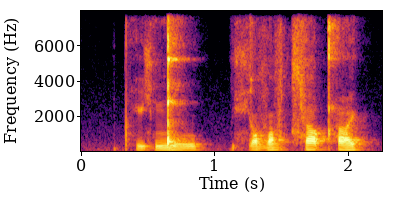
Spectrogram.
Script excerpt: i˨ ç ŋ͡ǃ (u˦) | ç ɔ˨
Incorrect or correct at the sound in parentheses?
correct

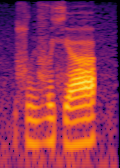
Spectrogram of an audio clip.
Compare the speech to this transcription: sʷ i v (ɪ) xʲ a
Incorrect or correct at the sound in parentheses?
incorrect: ʏ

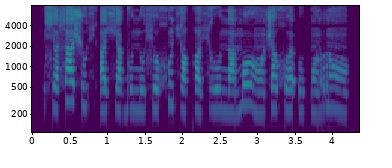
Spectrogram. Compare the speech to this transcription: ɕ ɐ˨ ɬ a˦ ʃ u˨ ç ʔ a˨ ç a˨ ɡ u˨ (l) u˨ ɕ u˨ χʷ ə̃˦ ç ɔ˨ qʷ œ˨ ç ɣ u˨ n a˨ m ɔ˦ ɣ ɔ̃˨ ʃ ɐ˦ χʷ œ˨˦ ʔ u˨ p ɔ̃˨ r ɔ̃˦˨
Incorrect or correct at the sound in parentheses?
incorrect: n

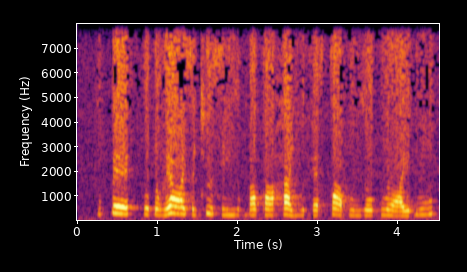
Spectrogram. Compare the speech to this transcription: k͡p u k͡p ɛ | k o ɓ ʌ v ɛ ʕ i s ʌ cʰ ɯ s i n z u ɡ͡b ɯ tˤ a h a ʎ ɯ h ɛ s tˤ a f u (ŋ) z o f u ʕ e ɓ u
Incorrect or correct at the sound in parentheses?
incorrect: n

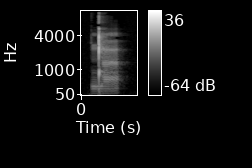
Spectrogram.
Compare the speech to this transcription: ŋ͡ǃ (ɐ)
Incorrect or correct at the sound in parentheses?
incorrect: a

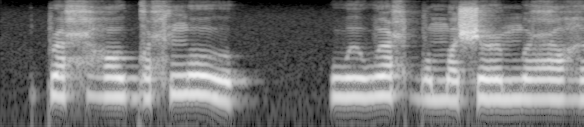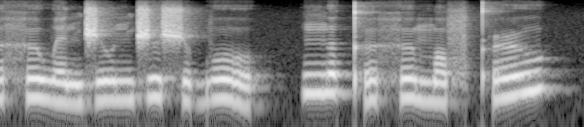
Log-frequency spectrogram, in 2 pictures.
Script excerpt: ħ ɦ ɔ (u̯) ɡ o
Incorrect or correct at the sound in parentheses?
correct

